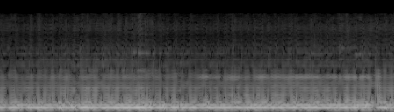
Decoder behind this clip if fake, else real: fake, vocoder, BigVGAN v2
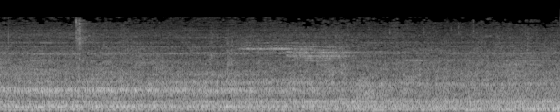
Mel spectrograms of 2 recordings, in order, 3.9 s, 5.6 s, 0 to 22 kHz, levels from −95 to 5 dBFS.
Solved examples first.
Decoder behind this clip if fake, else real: fake, vocoder, Vocos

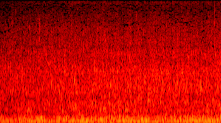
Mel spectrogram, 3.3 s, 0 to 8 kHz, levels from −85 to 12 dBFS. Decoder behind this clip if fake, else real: real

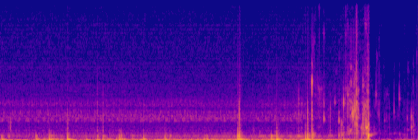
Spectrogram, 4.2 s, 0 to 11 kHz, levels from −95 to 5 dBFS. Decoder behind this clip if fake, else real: fake, vocoder, Vocos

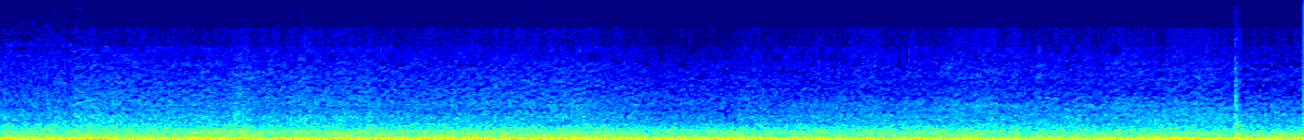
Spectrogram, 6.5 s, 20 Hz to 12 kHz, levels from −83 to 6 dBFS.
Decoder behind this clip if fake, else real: real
